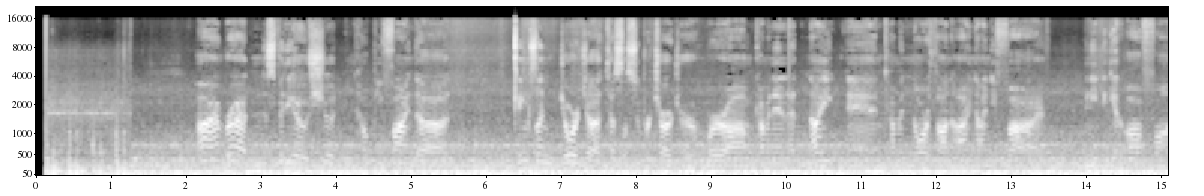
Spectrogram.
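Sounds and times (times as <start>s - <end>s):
road and tyre rumble: 0.1s - 15.0s
man talking: 2.2s - 5.6s, 6.4s - 15.0s.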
